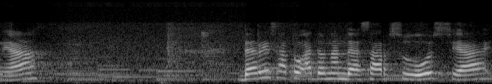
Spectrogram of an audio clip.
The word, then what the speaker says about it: choux: Dari satu adonan dasar sus, ya, ini bacanya sus, ya.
